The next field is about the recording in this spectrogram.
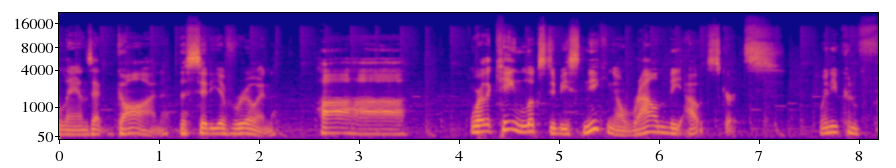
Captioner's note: ha ha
